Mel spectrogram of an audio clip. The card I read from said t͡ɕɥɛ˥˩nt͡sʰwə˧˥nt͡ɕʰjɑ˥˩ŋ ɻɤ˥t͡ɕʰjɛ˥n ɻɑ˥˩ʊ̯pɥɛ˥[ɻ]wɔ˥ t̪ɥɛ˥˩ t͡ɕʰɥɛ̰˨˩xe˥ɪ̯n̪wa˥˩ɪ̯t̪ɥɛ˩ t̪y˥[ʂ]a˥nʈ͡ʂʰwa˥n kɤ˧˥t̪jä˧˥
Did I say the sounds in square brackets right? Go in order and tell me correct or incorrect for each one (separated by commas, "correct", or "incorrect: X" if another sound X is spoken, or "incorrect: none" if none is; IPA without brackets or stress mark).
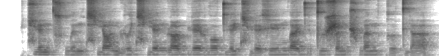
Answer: correct, correct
